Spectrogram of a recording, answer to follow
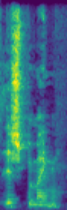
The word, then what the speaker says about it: Ishpeming: Michigan I hope I got that right it's Ishpeming ish ping ish we have we have clients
